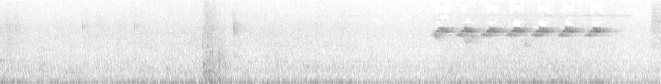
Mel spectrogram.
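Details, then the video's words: Sparrows visiting a water and food feeder at a home. After quiet background noise, a bird gives a run of about seven evenly spaced, high, bright chirps in quick succession near the end. "save sparrow birds, lovely birds enjoying water and food feeder in my home"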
